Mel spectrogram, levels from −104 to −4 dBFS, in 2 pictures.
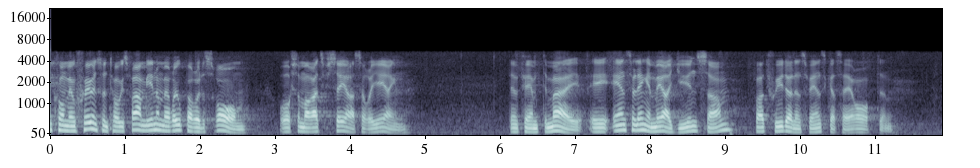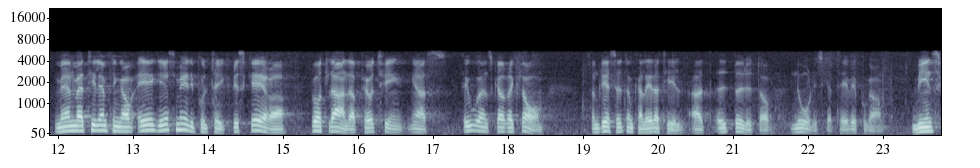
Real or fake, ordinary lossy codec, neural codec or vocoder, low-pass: real; none; none; 5.4 kHz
